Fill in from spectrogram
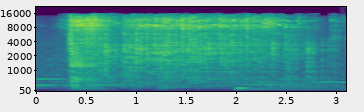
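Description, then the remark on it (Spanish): A pile of gold coins clinks and jingles continuously for almost three seconds, loud, with a faint low tone sustained underneath. “Imaginemos que el banco posee una cantidad total de, digamos, 100 monedas de oro.”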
